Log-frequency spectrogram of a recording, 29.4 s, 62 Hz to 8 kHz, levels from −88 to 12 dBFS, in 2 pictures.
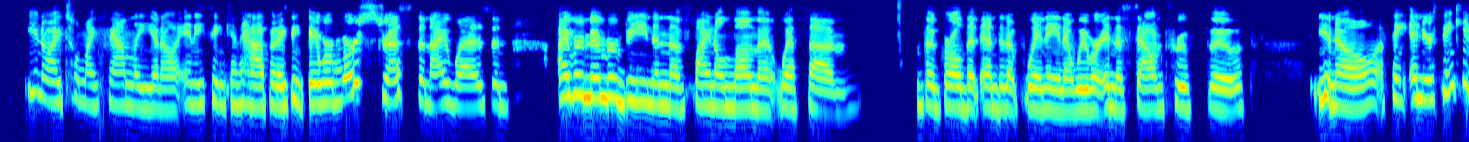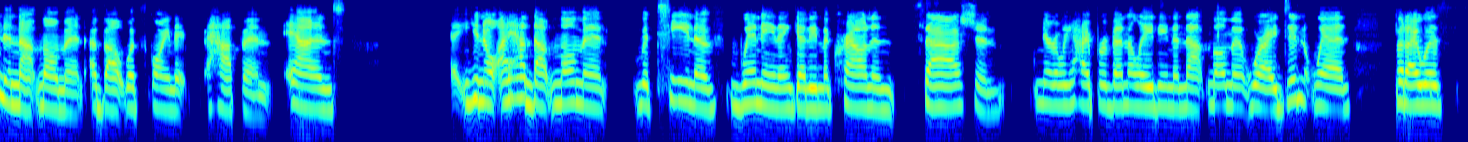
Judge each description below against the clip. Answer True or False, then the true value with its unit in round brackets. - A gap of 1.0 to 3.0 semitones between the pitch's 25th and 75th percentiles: True (2.7 semitones)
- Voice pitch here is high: True (210 Hz)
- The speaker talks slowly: False (180 wpm)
